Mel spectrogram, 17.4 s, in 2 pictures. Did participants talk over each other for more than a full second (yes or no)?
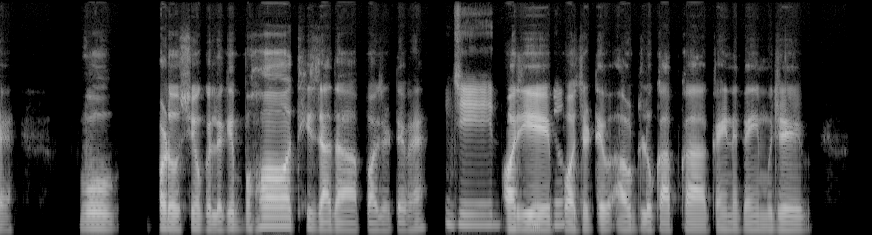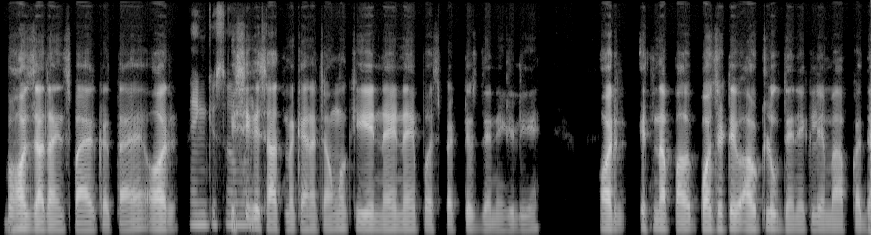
no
